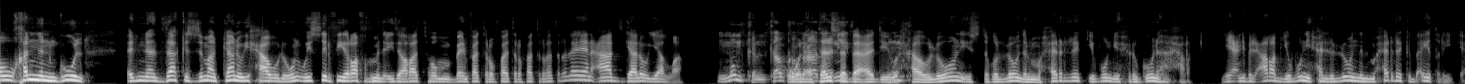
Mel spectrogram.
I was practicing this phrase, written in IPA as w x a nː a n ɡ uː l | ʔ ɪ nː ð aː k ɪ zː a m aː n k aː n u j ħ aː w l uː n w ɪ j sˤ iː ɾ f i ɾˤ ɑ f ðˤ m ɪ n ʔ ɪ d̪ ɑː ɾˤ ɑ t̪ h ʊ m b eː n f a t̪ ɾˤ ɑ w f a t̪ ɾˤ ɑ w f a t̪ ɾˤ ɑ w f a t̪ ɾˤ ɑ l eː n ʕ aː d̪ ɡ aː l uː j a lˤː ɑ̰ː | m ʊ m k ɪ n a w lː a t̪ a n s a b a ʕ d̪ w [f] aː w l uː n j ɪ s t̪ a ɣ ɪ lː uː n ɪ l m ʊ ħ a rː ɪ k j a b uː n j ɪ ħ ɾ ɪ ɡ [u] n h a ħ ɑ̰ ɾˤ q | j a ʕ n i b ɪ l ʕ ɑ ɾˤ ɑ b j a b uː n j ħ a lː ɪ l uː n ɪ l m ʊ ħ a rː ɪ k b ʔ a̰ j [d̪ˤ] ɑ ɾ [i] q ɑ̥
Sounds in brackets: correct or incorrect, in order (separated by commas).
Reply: incorrect, incorrect, incorrect, incorrect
